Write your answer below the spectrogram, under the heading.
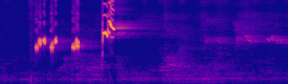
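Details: Greater green leafbird from Banyuwangi singing shrill and agitated to prompt a silent bird: quick run of chirped notes, a loud rising squeal, then a thin sustained whistle.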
